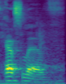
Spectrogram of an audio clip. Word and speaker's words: Kislev: Kislev.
